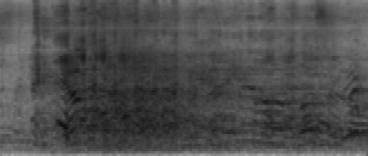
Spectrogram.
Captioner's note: laughter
